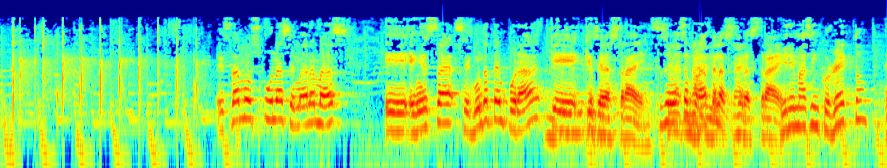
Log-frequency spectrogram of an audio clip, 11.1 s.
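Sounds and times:
two hosts clapping hands: 0.0 - 2.7, 6.8 - 7.4
speech: 2.7 - 11.0.

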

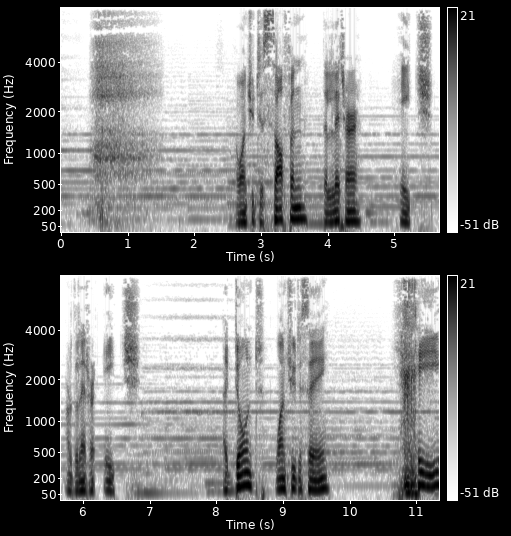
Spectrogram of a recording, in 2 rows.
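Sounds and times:
breathing onto glasses to clean them: 0.4 - 1.6
speech: 2.6 - 6.9, 8.1 - 9.8, 10.6 - 11.3.

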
